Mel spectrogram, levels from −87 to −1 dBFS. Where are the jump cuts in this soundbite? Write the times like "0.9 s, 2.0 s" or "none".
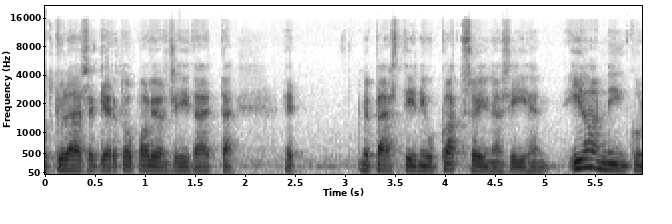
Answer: none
